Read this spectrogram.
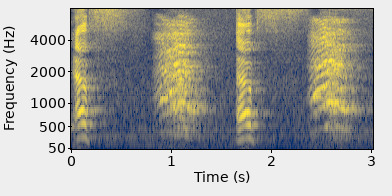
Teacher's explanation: নিচের ঠোট উপরের দাঁত মিলবে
